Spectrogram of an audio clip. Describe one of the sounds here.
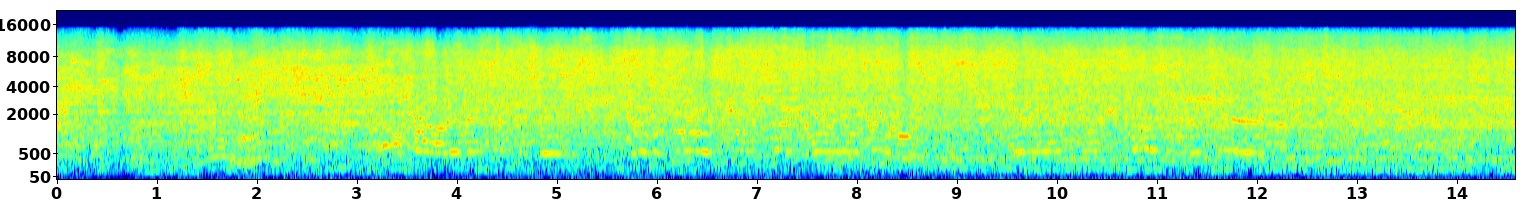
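Two-stroke dirt bikes rev hard over jumps.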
